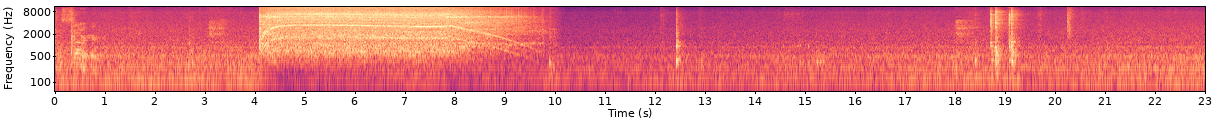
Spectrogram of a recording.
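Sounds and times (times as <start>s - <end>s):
power sanding tool whining: 4.1s - 10.1s.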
